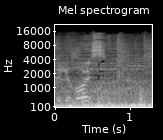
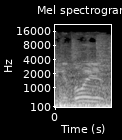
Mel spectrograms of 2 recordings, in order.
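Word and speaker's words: Illinois: Заезжаю в штат Иллинойс, а правильно говорить Иллинои, и впереди по курсу будет Чикаго.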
